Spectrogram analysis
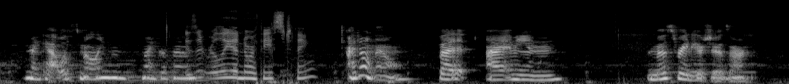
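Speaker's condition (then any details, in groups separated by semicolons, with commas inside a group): No condition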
